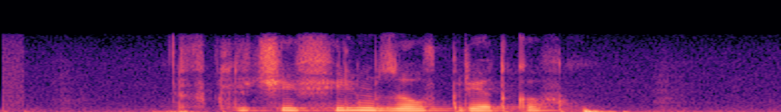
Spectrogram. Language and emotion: Russian, neutral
